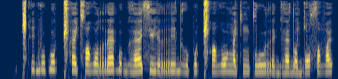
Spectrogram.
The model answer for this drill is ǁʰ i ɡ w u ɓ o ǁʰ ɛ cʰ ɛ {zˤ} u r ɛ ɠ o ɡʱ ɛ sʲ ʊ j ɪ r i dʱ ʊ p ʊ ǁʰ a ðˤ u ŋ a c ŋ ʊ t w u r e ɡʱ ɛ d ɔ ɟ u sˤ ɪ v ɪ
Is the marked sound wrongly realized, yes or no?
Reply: yes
